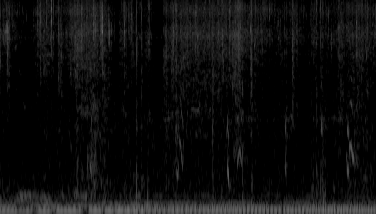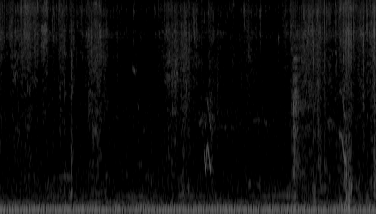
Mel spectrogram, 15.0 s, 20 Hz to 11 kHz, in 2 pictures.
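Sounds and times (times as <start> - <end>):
rice leaves rustling: 0.0 - 10.0, 10.7 - 12.6, 13.2 - 15.0
faint low hum: 0.0 - 15.0.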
